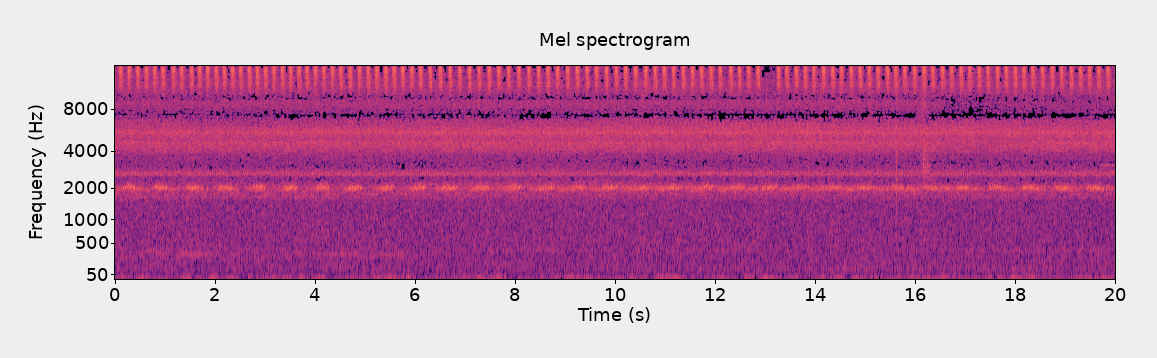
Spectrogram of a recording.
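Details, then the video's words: Crickets chirping in the evening near a deck where a chihuahua puppy lies under decoration lights; short chirps repeat steadily around a mid-high pitch, with fainter high pulsing above, over a constant low hum of background noise. "Cricket Sounds"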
